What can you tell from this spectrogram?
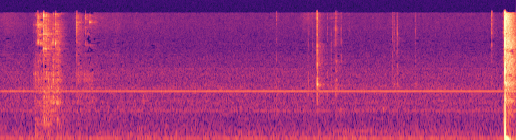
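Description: Plastic Lego bricks being handled and pressed together: a short rustle about half a second in, a few faint clicks, and one sharp, loud snap near the end.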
